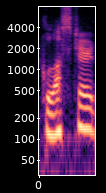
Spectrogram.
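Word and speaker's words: Gloucester: pronounce some of these names I know it's pronounced like gluster GL gler Glouchester Worster was the worst war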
